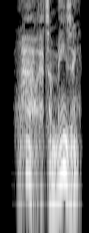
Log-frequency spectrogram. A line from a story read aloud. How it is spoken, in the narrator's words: I whispered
